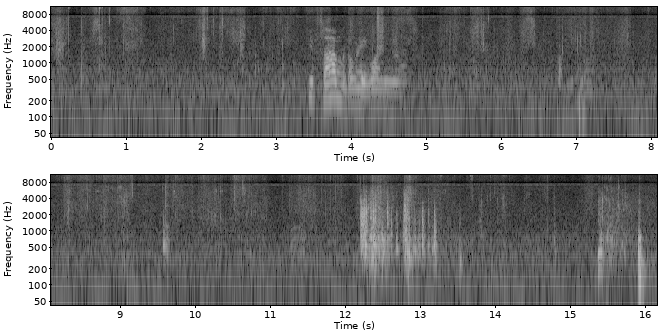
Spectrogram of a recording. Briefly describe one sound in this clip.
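A fishing net rustles as it is handled.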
